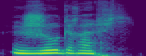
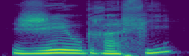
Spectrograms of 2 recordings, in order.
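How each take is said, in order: First: The vowel é after the g is dropped. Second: The vowel é after the g is clearly pronounced. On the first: The speaker calls it wrong. "On ne dit pas géographie" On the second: The speaker calls it right. "on prononce bien E"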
